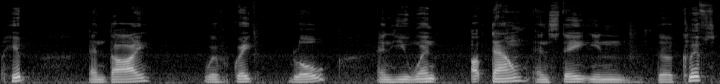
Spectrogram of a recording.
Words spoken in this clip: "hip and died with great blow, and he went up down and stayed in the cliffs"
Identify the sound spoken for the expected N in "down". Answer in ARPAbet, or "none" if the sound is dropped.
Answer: N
